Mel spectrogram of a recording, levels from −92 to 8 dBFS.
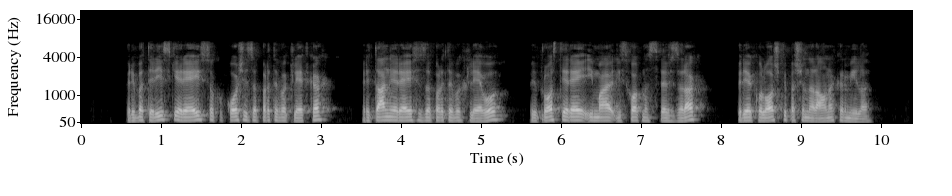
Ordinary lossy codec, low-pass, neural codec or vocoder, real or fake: none; 7.2 kHz; codec, 16 kHz, 4.8 kbps, FACodec; fake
